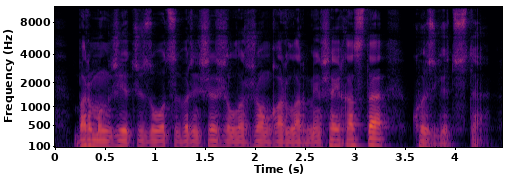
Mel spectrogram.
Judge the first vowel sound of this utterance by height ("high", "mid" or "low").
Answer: high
